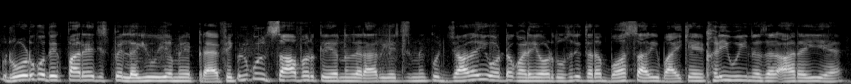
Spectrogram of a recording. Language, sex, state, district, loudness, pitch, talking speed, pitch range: Hindi, male, Bihar, Darbhanga, -15 LUFS, 165 Hz, 260 wpm, 160-190 Hz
